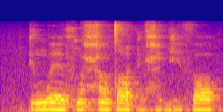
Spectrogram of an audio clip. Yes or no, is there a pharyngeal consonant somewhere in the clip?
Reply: yes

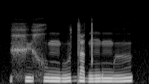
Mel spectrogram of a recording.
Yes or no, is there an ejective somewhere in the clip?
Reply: no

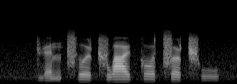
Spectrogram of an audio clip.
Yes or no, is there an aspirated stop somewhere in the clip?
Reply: yes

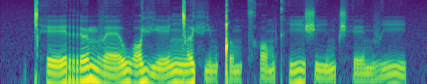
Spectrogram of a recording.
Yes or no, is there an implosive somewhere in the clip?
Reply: no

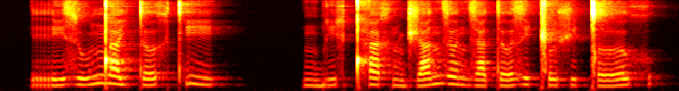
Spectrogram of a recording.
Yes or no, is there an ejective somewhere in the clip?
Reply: yes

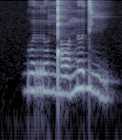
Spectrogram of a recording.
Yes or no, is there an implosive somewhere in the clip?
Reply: no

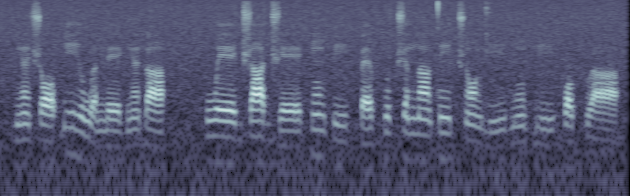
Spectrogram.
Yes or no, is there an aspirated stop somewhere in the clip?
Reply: no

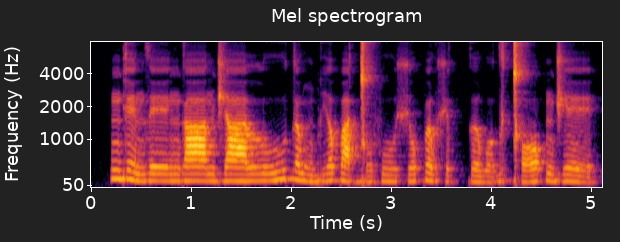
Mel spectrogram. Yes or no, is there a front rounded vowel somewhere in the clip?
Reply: yes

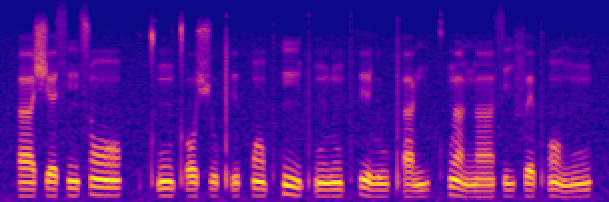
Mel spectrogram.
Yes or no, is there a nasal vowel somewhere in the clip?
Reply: yes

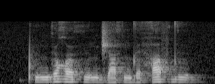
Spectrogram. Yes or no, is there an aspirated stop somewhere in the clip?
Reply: no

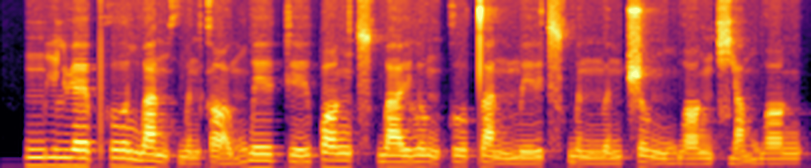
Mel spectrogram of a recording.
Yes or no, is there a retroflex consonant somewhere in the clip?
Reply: yes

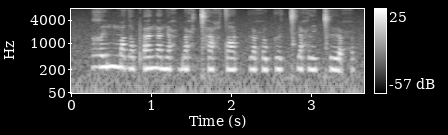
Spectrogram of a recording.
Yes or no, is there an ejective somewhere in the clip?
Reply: yes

